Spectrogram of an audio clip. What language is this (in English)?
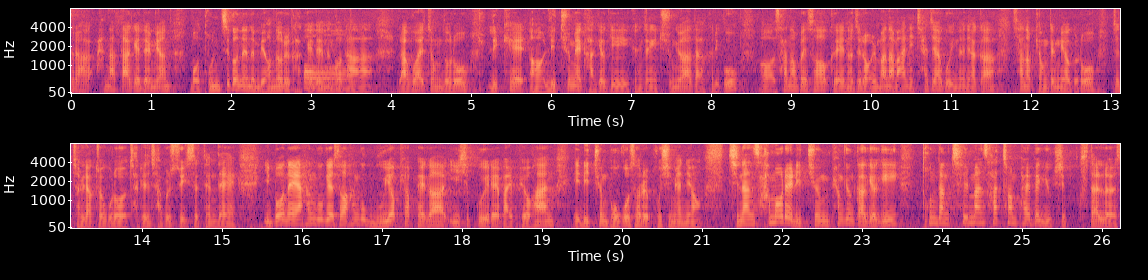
Korean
